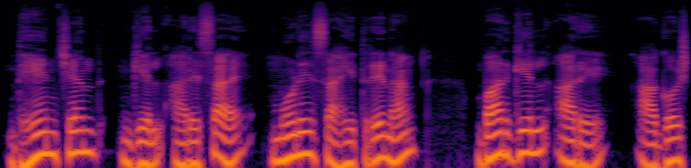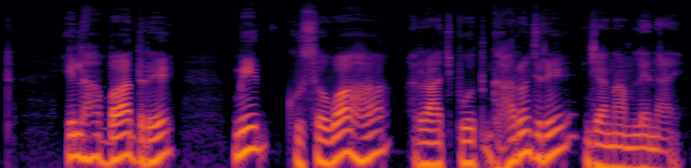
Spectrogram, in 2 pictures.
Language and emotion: Santali, neutral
